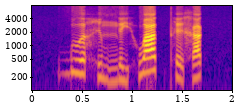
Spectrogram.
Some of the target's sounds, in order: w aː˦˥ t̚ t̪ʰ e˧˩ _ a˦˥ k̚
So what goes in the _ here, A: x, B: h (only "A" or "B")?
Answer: A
